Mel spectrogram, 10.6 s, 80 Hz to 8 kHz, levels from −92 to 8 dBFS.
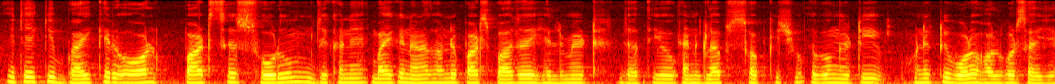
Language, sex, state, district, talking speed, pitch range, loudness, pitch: Bengali, male, West Bengal, Purulia, 180 wpm, 130-150 Hz, -17 LUFS, 140 Hz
